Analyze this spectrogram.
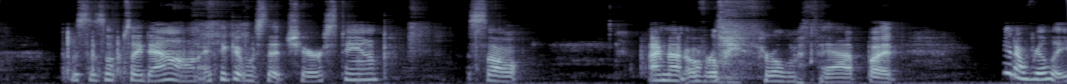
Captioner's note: laughs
